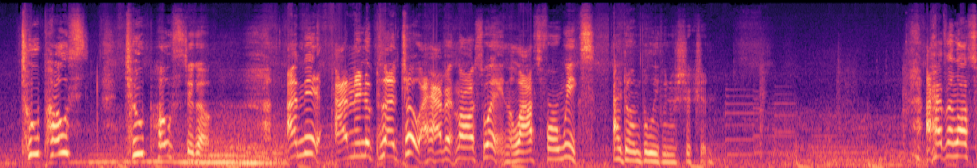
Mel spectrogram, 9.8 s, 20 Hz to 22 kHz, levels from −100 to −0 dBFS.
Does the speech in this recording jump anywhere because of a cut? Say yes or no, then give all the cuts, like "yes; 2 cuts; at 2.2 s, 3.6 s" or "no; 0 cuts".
no; 0 cuts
